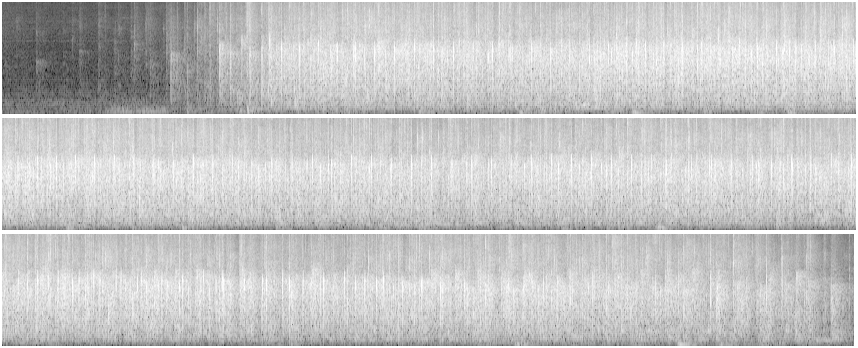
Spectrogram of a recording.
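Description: Theatre audience applauding: the clapping starts about two seconds in, swells within a second to a full, steady round, and keeps up at that level.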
